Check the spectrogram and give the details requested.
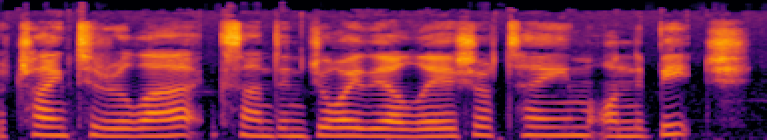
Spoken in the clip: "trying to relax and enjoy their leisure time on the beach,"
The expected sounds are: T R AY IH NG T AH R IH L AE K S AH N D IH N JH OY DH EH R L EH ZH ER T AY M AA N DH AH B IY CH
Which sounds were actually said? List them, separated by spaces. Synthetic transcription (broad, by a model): T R AY IH NG T AH R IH L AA K S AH N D IH N JH OY DH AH R L EH ZH ER T AY M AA N DH AH B IY CH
